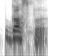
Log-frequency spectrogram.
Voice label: "gospel", Indian

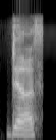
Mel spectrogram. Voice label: "dearth", Indian

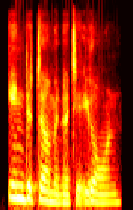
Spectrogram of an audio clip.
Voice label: "indetermination", Indian

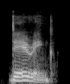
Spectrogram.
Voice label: "daring", Indian

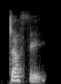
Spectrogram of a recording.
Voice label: "toughie", Indian

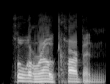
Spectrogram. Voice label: "fluorocarbon", American

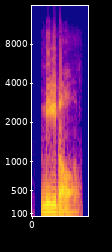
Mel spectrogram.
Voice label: "needle", American

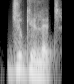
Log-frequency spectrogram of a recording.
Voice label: "jugulate", Indian

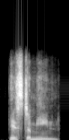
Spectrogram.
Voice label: "histamine", Indian

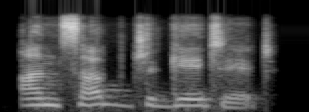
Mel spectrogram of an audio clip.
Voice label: "unsubjugated", Indian

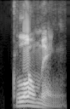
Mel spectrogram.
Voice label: "gloaming", American

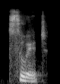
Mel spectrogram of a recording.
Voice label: "suet", Indian

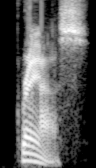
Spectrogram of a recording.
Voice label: "grass", American

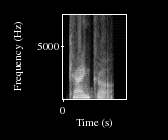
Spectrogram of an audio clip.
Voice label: "canker", Indian

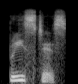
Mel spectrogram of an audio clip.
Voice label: "priestess", Indian; Dictionary

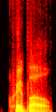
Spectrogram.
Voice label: "cribo", American

